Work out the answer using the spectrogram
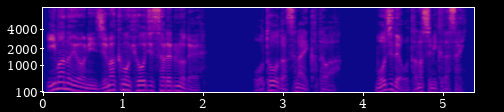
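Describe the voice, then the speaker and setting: A man voicing a calm, courteous male game master who narrates the game softly and politely, close to the ear. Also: on the low side, dry recording. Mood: welcoming. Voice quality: soft, intimate, close to the ear. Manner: polite and measured.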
